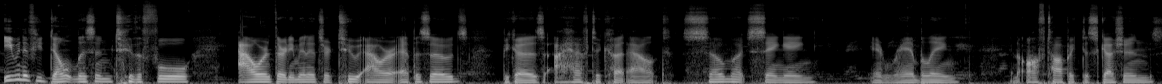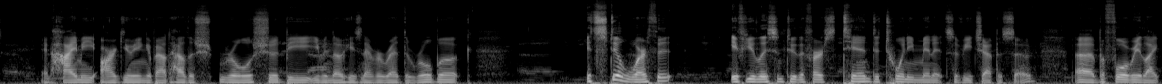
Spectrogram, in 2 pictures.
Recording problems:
voice in the background; faint; throughout; 30 dB below the speech

